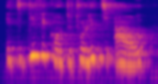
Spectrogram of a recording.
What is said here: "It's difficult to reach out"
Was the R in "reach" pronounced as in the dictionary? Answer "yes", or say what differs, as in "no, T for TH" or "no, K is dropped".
no, L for R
